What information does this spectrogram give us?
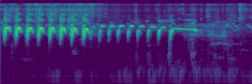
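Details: Black francolin chicks give a fast string of bright descending chirps that speed up and shorten, then end in one drawn-out thin whistle, with soft low thumps underneath.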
